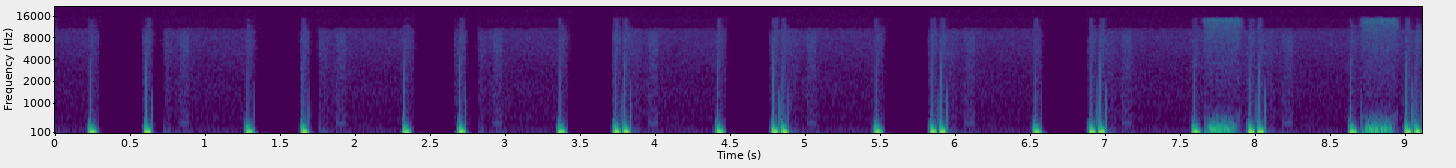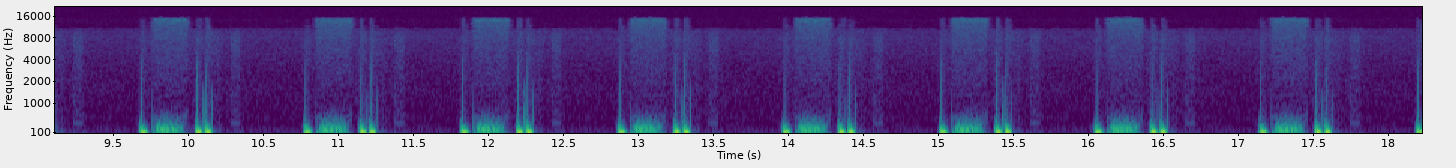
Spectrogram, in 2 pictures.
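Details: Atrial septal defect, heard best at second left intercostal space with patient sitting up: regular heart sounds near 57/min, then fixed split S2 (delayed pulmonic closure from prolonged right ventricular ejection) and soft grade 2–3 systolic flow murmur across pulmonic valve.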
